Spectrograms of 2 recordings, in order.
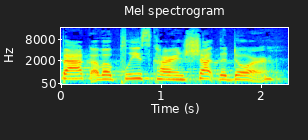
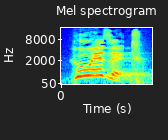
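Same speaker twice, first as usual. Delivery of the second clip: sharp, much higher retold angry question; angry demand; 9 semitones higher than usual. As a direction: snap it at the driver like an angry passenger. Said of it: "in a very angry tone".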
